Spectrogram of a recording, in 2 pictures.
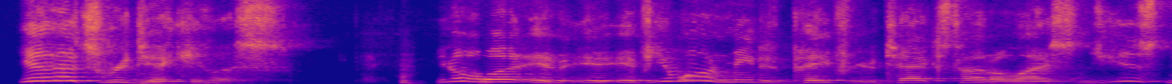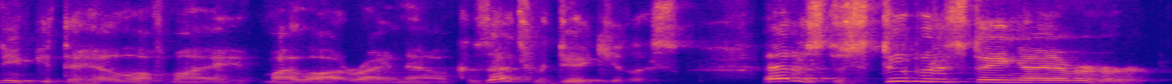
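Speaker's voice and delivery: a hammed-up manager scolding customers; mock rant. Boss berating customers, retold.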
